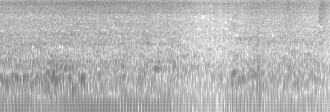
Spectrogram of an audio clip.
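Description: Street noise with a vehicle engine idling close by: a steady low hum that breaks off briefly a little past halfway, then resumes. People are talking in the background.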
